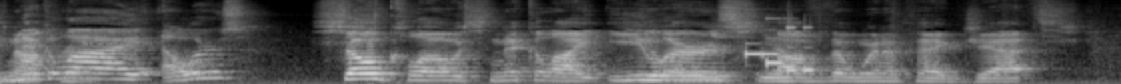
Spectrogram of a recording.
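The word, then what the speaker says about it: Nikolaj: Nicola Nick Nick nickel lush the collage he's pronouncing the J at the end it's Nikolai nipple yeah no that's a but it's basically an I the Jays mental I elders so close Nikolai Ehlers love the Winnipeg Jets that was definitely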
